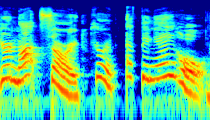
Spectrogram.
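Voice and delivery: imitated angry yell. Retelling a woman berating a guy in Costco, retelling an angry yell. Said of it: "berating this guy in Costco and yelling at him".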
